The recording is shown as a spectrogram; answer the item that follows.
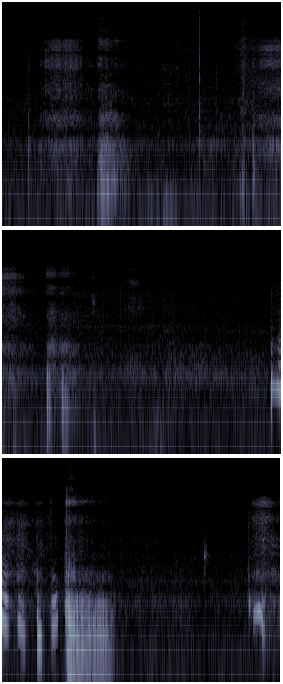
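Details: Dachshund named Hemi snoring while asleep indoors: soft, irregular breathy snores with low rumbling bursts, quiet stretches between, and a louder snorting run of snores near the end.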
